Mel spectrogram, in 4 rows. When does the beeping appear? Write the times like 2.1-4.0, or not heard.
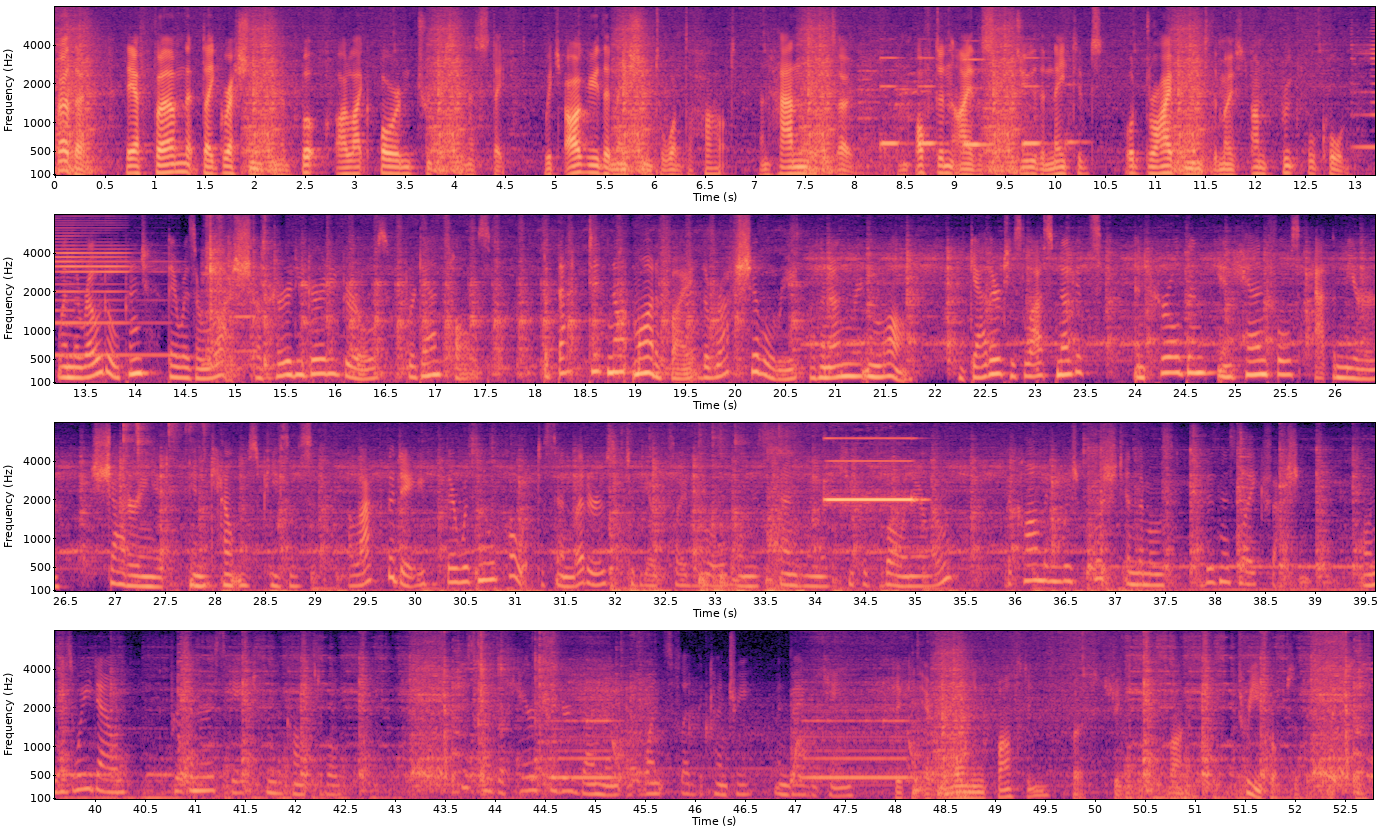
8.0-10.2, 33.5-35.0.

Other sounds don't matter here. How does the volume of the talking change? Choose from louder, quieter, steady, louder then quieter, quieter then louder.
quieter.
